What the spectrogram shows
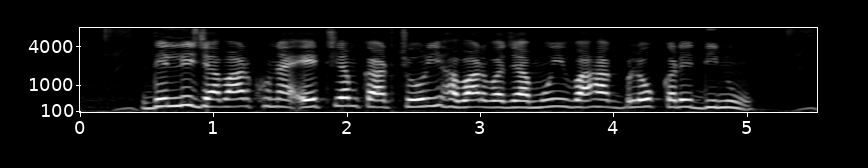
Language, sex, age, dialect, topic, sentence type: Magahi, male, 18-24, Northeastern/Surjapuri, banking, statement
